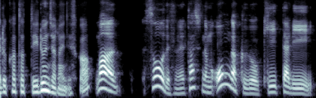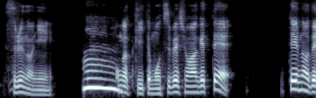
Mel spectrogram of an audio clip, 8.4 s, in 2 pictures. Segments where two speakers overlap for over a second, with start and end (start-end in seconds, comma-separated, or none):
none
